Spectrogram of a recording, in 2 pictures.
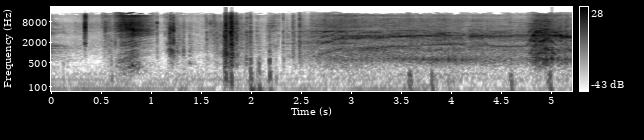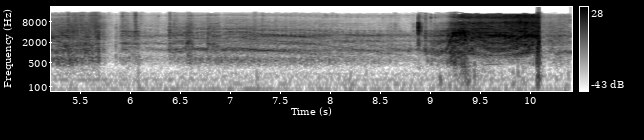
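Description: A 1/16-scale brushless RC truck driving on rough asphalt: a few knocks and clatters in the first two seconds, then the motor's whine rising and falling as it speeds up and slows down, with tyre noise on the road. The loudest part is a rush of tyre and motor noise near the end.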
